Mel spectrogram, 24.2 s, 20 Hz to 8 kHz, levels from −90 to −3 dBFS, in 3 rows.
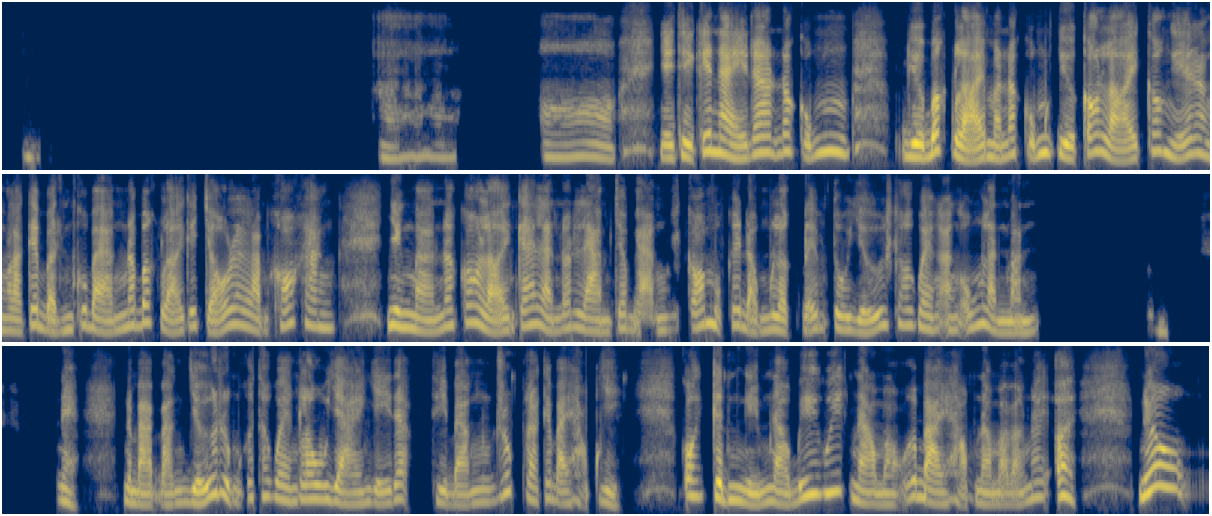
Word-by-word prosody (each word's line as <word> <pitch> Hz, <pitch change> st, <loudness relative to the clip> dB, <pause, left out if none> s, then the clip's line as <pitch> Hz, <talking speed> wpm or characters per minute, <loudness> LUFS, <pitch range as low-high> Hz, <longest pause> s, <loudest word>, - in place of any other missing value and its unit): Ừm. 185 Hz, -, -14 dB, 2.2 s
À. 170 Hz, -3 st, -11 dB, 0.9 s
Ờ, 190 Hz, -, -10 dB, 0.7 s
vậy 180 Hz, -1 st, +4 dB
thì 190 Hz, +1 st, +4 dB
cái 265 Hz, +8 st, +4 dB
này 215 Hz, -9 st, +5 dB
đó 245 Hz, +2 st, +5 dB
nó 250 Hz, +2 st, 0 dB
cũng 255 Hz, 0 st, 0 dB, 0.4 s
vừa 190 Hz, -, +11 dB
bất -, -, +5 dB
lợi 155 Hz, -, +7 dB
mà 175 Hz, -2 st, +1 dB
nó 200 Hz, -, +1 dB
cũng 240 Hz, -, +1 dB
vừa 185 Hz, -3 st, +5 dB
có -, -, +4 dB
lợi. 160 Hz, -, +3 dB
Có 270 Hz, +8 st, -2 dB
nghĩa 200 Hz, -4 st, 0 dB
rằng 230 Hz, -7 st, -3 dB
là 160 Hz, -, +1 dB
cái 245 Hz, -, 0 dB
bệnh 175 Hz, -5 st, -2 dB
của 240 Hz, -, -5 dB
bạn 165 Hz, -2 st, 0 dB
nó 230 Hz, -, +1 dB
bất 280 Hz, +3 st, -2 dB
lợi -, -, 0 dB
cái 225 Hz, -, -3 dB
chỗ -, -, 0 dB
là 245 Hz, +1 st, -2 dB
làm 215 Hz, -, -2 dB
khó 225 Hz, +2 st, -1 dB
khăn, 225 Hz, -6 st, -4 dB, 0.4 s
nhưng 230 Hz, -3 st, +3 dB
mà 165 Hz, -5 st, -1 dB
nó 190 Hz, +8 st, -1 dB
có 275 Hz, +3 st, -1 dB
lợi -, -, +3 dB
một 175 Hz, -, -8 dB
cái, 230 Hz, +2 st, 0 dB
là 225 Hz, -, +1 dB
nó 175 Hz, +5 st, -5 dB
làm 165 Hz, -7 st, -1 dB
cho 200 Hz, -, -5 dB
bạn -, -, -3 dB, 0.2 s
có -, -, +1 dB
một 255 Hz, 0 st, -1 dB
cái 240 Hz, -, -3 dB
động 185 Hz, -4 st, -3 dB
lực, 170 Hz, -4 st, -1 dB
để 180 Hz, 0 st, -3 dB
tôi 180 Hz, -, -1 dB
giữ 150 Hz, +6 st, -1 dB
thói 235 Hz, -1 st, -6 dB
quen 200 Hz, -5 st, -2 dB
ăn 175 Hz, -, -3 dB
uống 230 Hz, -, -4 dB
lành 225 Hz, -, -1 dB
mạnh. 145 Hz, 0 st, -2 dB, 0.7 s
Ừm, -, -, -17 dB, 0.7 s
nè -, -, -3 dB, 0.3 s
nè -, -, -1 dB
mà -, -, +2 dB
bạn 165 Hz, -, -4 dB
giữ 170 Hz, +9 st, +3 dB
được 245 Hz, -5 st, 0 dB
một -, -, -9 dB
cái 230 Hz, -, -8 dB
thói 245 Hz, +1 st, -7 dB
quen 205 Hz, -3 st, -2 dB
lâu 210 Hz, 0 st, +2 dB
dài 155 Hz, -7 st, -1 dB
như 165 Hz, -2 st, -4 dB
vậy 160 Hz, -, -3 dB
đó, 215 Hz, -, -1 dB, 0.2 s
thì 170 Hz, -, -4 dB
bạn 155 Hz, +5 st, -4 dB
rút 300 Hz, -, -4 dB
ra -, -, -1 dB
cái -, -, -7 dB
bài -, -, -1 dB
học -, -, -8 dB
gì? -, -, -4 dB, 0.4 s
Có 260 Hz, -, +4 dB
cái 255 Hz, -, -4 dB
kinh 200 Hz, -5 st, +5 dB
nghiệm 155 Hz, +1 st, 0 dB
nào? 155 Hz, -3 st, 0 dB
Bí 240 Hz, -, +2 dB
quyết 310 Hz, -3 st, 0 dB
nào? 160 Hz, -6 st, 0 dB
Một 145 Hz, -1 st, -4 dB
cái 250 Hz, -, 0 dB
bài 155 Hz, -, +4 dB
học -, -, -5 dB
nào? 150 Hz, -2 st, -2 dB
Mà -, -, -3 dB
bạn -, -, -5 dB
nói: 235 Hz, +2 st, -5 dB
"Ơi, 255 Hz, +1 st, +4 dB, 0.4 s
nếu 375 Hz, +8 st, +6 dB
200 Hz, 260 wpm, -23 LUFS, 170-240 Hz, 2.2 s, vừa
